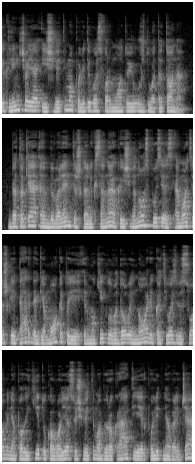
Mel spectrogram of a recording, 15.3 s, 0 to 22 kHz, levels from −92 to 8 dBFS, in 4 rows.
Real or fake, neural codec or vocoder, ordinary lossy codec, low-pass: real; none; MP3, 96 kbps; 14.4 kHz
